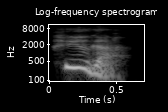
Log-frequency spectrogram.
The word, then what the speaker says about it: hygge: If you see it, it's HYGGE. IKEA even has a mat that says it, and it's pronounced puga.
